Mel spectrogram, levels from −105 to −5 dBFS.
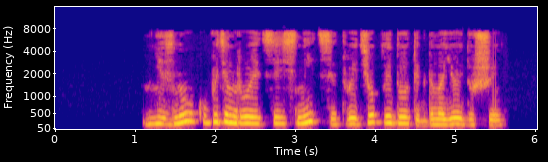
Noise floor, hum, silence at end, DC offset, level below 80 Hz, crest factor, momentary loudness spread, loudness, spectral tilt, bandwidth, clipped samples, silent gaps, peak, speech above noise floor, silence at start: under -90 dBFS; none; 0.45 s; under 0.1%; -58 dBFS; 16 dB; 7 LU; -18 LUFS; -5 dB/octave; 7.8 kHz; under 0.1%; none; -4 dBFS; over 72 dB; 1.15 s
